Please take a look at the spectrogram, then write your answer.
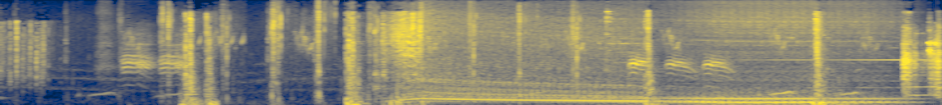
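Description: A car in the video game L.A. Noire starts up after door thuds and clunks, then its engine settles into a steady, loud, close hum with small pitch shifts as it drives.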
